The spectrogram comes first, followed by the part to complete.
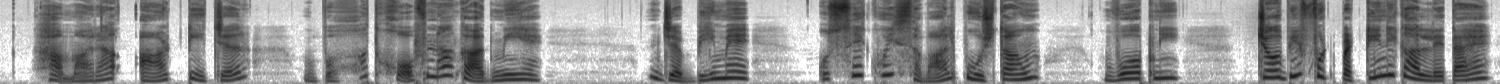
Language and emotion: Urdu, fearful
